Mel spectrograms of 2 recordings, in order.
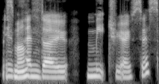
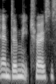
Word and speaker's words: endometriosis: So this week, this month even endomtriosis, I should say it right, endometriosis awareness month.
